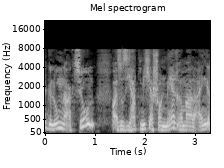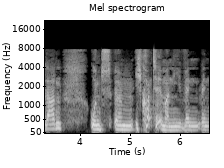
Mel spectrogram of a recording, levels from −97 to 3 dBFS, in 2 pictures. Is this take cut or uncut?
cut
